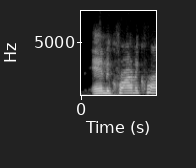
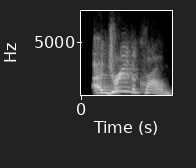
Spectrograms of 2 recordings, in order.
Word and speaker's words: adrenochrome: Maybe Marcus, you can help me pronounce this right. The anacron chronocchrome. Anacronocchrome. Uh, adrenocchrome. Adrenochrome.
